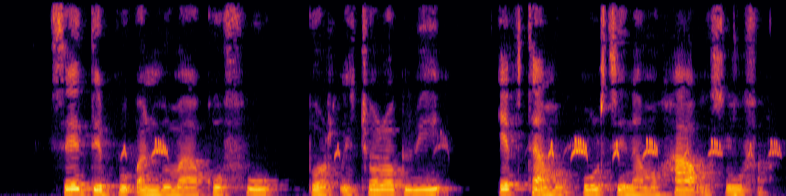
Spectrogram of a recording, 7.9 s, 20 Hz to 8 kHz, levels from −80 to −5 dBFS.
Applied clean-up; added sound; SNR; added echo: neural mask model Resemble Enhance denoiser.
